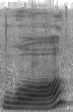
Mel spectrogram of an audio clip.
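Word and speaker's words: 我: Entonces yo en mandarín se pronuncia wo y este es el orden de trazos que deben de seguir.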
